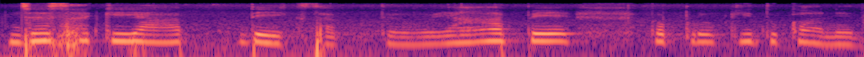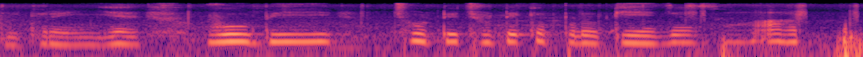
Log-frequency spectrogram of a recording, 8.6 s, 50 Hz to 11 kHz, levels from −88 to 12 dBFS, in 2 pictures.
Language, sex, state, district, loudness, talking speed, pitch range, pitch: Hindi, male, Maharashtra, Gondia, -20 LUFS, 150 wpm, 190-225 Hz, 215 Hz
